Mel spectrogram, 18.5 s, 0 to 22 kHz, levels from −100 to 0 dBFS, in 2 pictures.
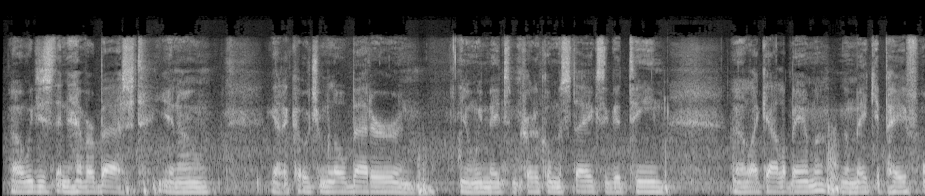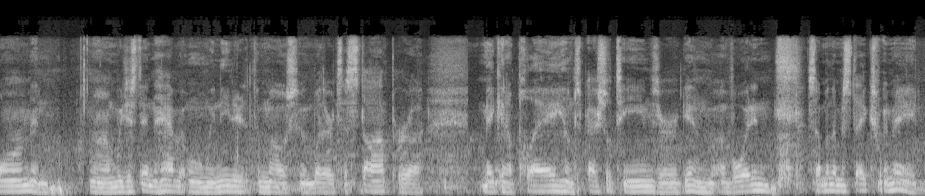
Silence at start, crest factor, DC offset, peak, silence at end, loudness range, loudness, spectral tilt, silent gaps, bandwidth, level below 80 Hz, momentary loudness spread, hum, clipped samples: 0.05 s; 16 dB; under 0.1%; -4 dBFS; 0 s; 2 LU; -19 LUFS; -4 dB/octave; none; 11 kHz; -42 dBFS; 7 LU; none; under 0.1%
